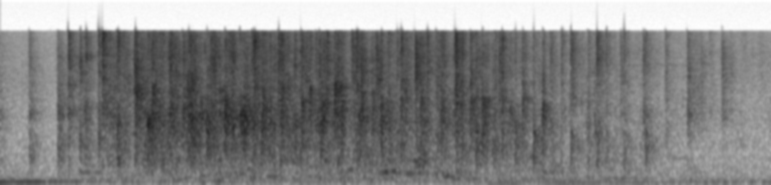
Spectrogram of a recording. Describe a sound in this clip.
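A crowd applauds in a room, then the clapping slowly fades.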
